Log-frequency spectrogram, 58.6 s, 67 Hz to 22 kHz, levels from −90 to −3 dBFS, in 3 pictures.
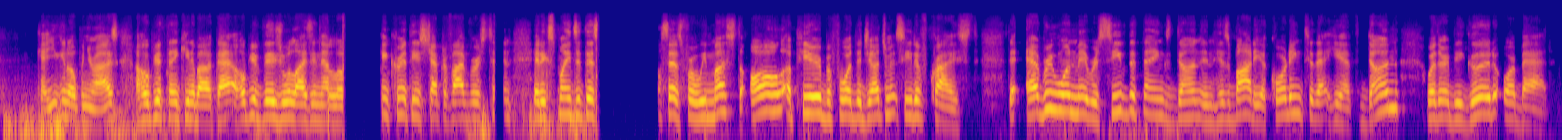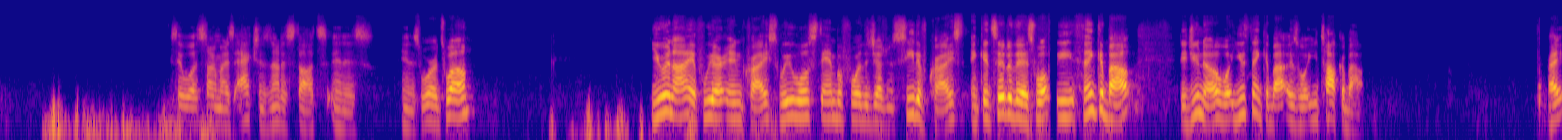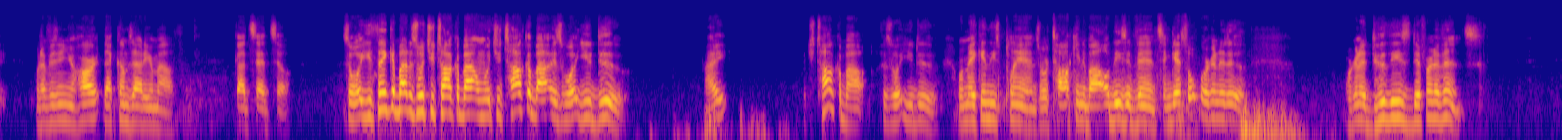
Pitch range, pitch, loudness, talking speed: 145-190 Hz, 165 Hz, -21 LUFS, 185 wpm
